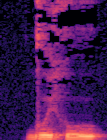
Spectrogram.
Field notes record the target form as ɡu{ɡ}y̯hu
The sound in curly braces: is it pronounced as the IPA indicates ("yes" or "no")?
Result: no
